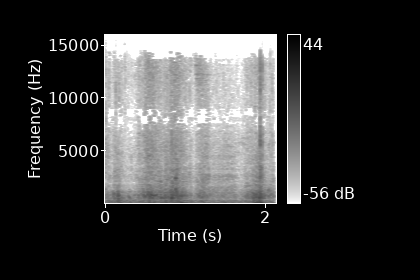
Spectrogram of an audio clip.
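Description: Rustling and handling noise as a fabric backpack is opened and packed, with a short low thump near the end.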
